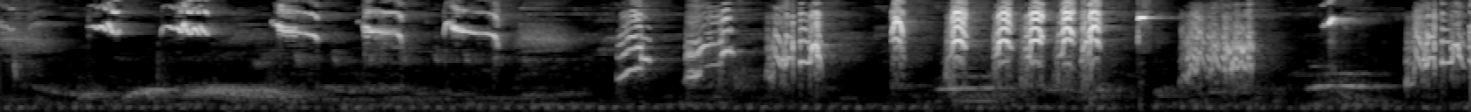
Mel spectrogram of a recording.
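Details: Black-and-white bulbul, known locally as cucak keling, singing vigorously (gacor): short high whistled slurs, then rising sweeps and dense bursts of buzzy chattering notes, with a steady low hum in the background.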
